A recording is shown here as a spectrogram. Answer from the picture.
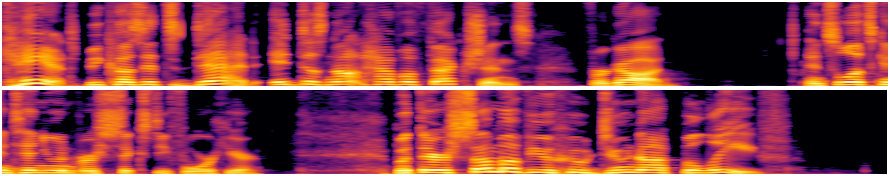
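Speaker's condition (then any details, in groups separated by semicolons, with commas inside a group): No condition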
